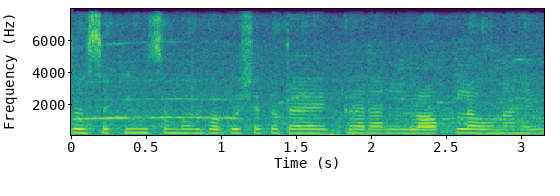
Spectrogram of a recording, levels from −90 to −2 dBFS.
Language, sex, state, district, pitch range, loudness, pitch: Marathi, female, Maharashtra, Washim, 220-235 Hz, -15 LUFS, 230 Hz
